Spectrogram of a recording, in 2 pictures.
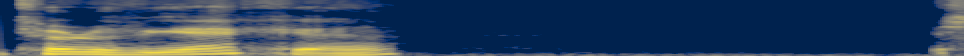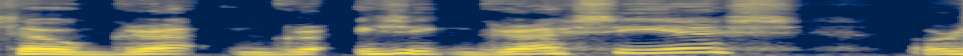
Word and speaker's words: Torrevieja: Regional pronunciation, and so some words, a J can be. It's like a K, like kicking K, capital K. Um, Torrevieja. It's that guttural.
